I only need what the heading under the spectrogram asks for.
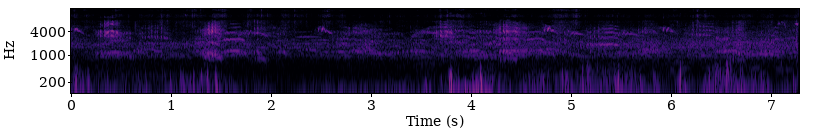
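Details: A flock of hooded cranes (Grus monacha) gives overlapping trumpeting honks, several per second, against a steady low rumble of wind, recorded 7 January 2022.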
